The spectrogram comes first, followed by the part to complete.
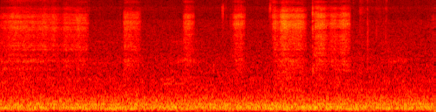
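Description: Black Sharpie permanent marker drawing on paper: the felt tip rubs across the sheet in several faint strokes as a line is traced over pencil.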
